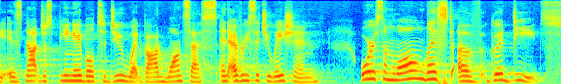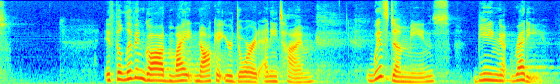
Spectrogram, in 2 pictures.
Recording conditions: large echoing room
